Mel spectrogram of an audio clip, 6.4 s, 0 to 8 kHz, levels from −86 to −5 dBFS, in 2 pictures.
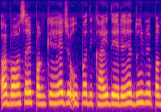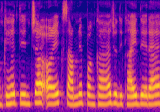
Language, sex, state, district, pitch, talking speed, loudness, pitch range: Hindi, female, Bihar, Patna, 235 Hz, 250 wpm, -16 LUFS, 225-250 Hz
